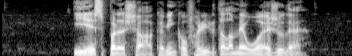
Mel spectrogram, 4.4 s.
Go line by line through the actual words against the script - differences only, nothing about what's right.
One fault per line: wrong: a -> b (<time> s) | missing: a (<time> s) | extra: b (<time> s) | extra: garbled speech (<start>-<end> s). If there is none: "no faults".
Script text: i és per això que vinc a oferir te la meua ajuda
no faults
